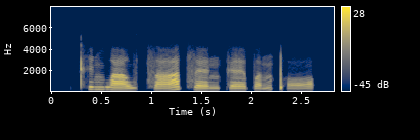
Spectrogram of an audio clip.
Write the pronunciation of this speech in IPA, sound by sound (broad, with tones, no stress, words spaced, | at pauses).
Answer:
kʰɪ˥ŋwaː˧w t͡saː˨˥t͡sɛː˨ŋ kɛː˨pɐ˨˥ŋpʰɔː˨˧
